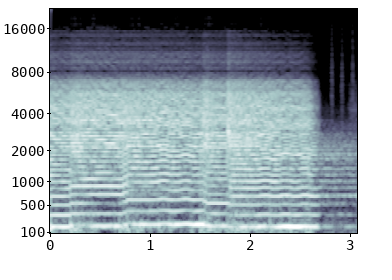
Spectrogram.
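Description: A heavily distorted electric guitar plays a slow, dark run of sustained Phrygian notes, loud and up close, cutting off abruptly near the end.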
